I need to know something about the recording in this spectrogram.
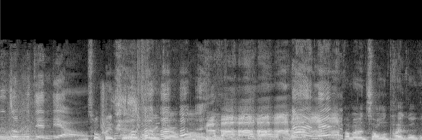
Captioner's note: laughs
